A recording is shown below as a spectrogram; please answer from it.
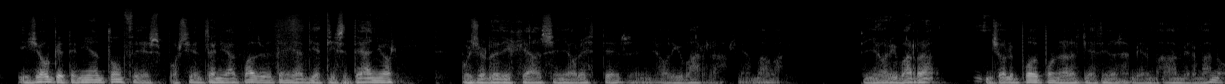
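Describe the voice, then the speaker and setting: A man's very deep, low voice with vocal fry and a dark, mellow tone, at a moderate pace with ordinary pitch variation. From Spain, Toledo province; Spain. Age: 80s+. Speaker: writer and artist; interviewee. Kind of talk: interview. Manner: halting. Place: studio. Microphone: lapel.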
